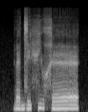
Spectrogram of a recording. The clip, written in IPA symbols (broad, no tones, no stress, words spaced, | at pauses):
ɾɛd͡zifʲu xɛː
